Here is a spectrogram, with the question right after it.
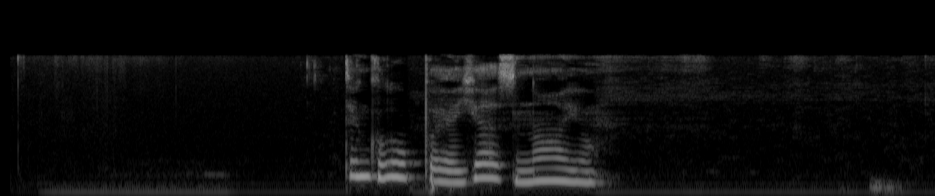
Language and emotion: Russian, sad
